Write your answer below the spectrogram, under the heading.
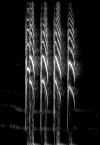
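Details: Parrot giving four loud, shrill squawks in quick succession, each a harmonic note that bends downward, spaced about a third of a second apart against a silent background.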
